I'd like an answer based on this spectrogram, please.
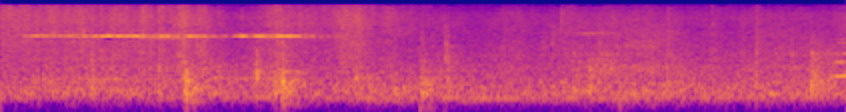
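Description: Clear plastic wrapping crinkling and rustling as it is pulled off a new electric pressure cooker, busiest in the first two seconds with a thin high steady tone over it, then softer rustling.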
